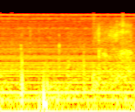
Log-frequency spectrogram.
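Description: Steady low electrical hum with faint background hiss, broken by two faint short clicks.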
